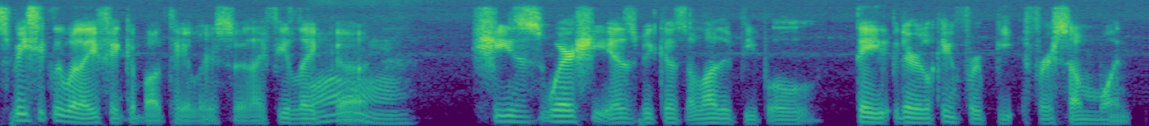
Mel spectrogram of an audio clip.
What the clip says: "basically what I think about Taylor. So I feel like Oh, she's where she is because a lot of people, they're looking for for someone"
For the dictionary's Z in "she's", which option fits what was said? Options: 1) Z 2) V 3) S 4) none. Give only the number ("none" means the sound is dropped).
1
